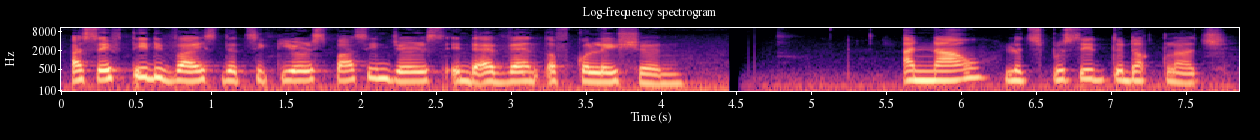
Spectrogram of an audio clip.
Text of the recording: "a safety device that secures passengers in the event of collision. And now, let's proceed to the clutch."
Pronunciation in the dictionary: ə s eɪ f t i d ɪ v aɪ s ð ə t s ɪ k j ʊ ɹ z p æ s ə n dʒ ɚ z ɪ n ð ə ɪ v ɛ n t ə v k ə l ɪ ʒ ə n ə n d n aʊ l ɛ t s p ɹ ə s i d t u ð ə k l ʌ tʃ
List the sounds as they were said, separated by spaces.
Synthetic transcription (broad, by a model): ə s eɪ f t i d ɪ v aɪ s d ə t s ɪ k j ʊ ɹ s p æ s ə n dʒ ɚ s ɪ n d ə ɪ v ɛ n t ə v k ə l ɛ ʃ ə n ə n n aʊ l ɛ t s p ɹ ə s i d t u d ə k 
